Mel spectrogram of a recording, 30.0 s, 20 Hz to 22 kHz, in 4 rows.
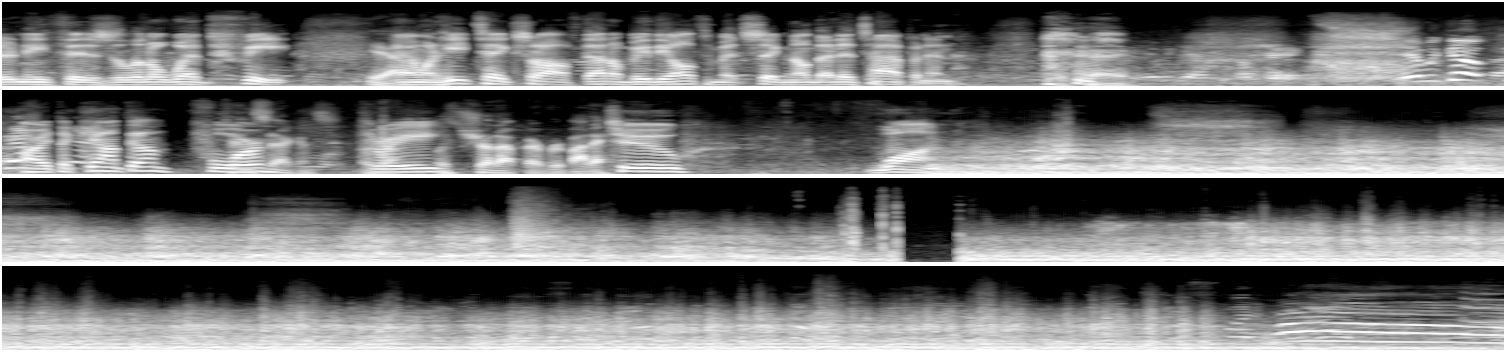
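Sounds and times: building collapse rumble: 0.0s - 30.0s
demolition charges banging: 11.0s - 30.0s
people whooping and cheering: 28.9s - 30.0s.

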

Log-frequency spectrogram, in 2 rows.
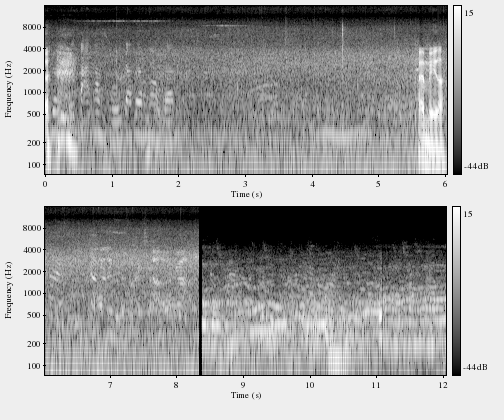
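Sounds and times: traffic on wet roads: 0.0s - 8.4s
faint voices: 2.9s - 12.0s.

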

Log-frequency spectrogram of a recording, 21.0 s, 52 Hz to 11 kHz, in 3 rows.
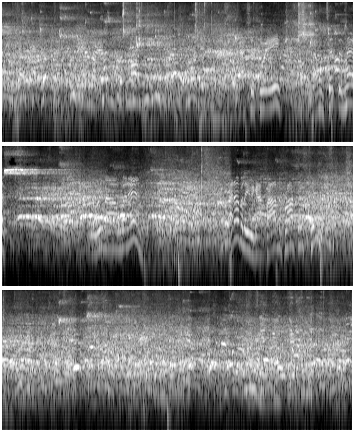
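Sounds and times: people talking in echoing hall: 0.0s - 21.0s
high whistle: 7.0s - 8.2s.

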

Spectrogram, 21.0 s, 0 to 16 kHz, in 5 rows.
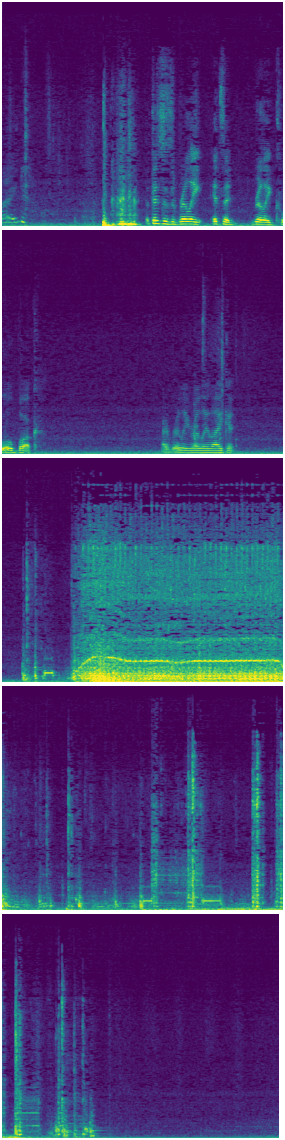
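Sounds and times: sewing machine stitching: 8.8s - 13.0s.

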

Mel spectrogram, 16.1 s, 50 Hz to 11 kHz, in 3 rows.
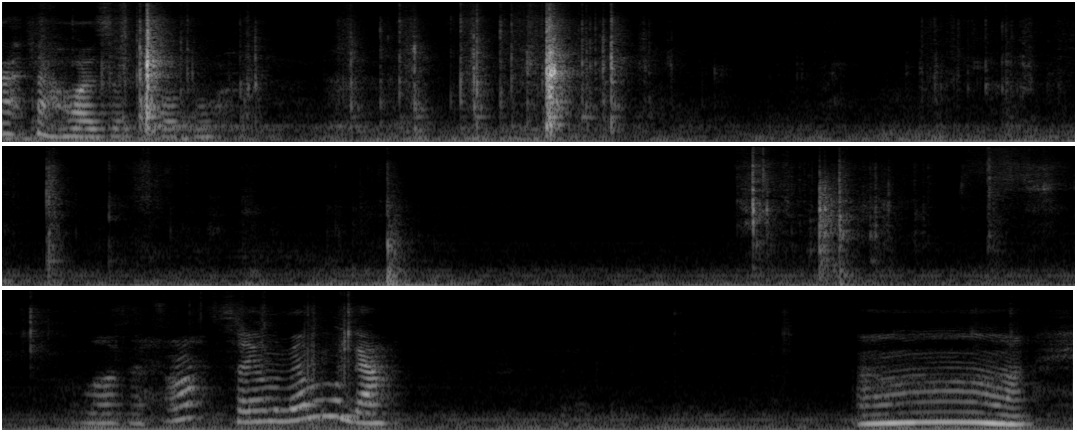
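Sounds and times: cards shuffled by hand: 0.5s - 7.3s, 9.0s - 11.0s.

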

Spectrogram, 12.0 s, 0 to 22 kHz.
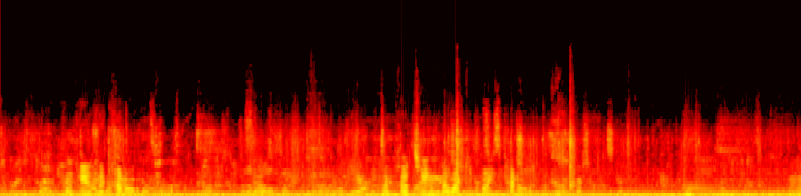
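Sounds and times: faint voices: 0.0s - 12.0s
train low rumble: 0.0s - 12.0s.

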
